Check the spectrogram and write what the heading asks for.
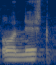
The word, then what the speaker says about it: honest: More example, an honest person o silent h means o sound. An air here uh n h is silent.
